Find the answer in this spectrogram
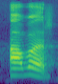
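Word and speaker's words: hour: लगाएंगे second rule है जिन शब्दों में एच साइलेंट रहता है तो उनसे पहले एन का प्रयोग होता है फॉर एग्जांपल एन आवर अब यहां पर आवर एच से शुरू हो रहा है जो कि एच एक कंसोनेंट है पर साउंड किससे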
